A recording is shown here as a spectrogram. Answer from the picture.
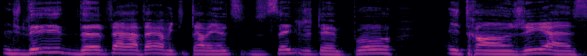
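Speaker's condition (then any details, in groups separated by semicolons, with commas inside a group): Cerebral palsy; acquired after chickenpox with intense fever at three weeks old, wheelchair user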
